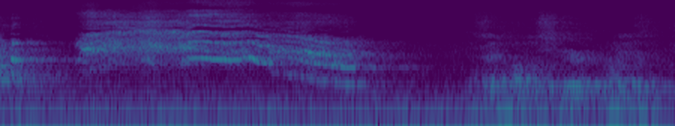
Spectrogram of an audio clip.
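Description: A high-pitched voice cries out in a drawn-out wail for about two seconds, sliding down in pitch at the end. A man's voice is heard briefly before and after it.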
